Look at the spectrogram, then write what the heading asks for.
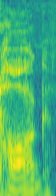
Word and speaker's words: Hogg: Yeah, and I think about it with these little kids, David Hogg, right, that are out there.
